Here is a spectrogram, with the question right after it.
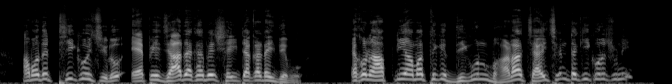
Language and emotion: Bengali, angry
